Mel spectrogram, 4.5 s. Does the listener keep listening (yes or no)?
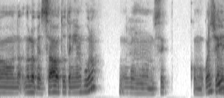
no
